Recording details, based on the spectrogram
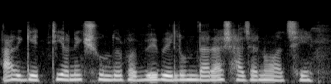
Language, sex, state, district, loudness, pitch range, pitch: Bengali, female, West Bengal, Alipurduar, -14 LUFS, 200-210 Hz, 205 Hz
